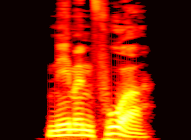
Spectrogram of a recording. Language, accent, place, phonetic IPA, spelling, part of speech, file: German, Germany, Berlin, [ˌnɛːmən ˈfoːɐ̯], nähmen vor, verb, De-nähmen vor.ogg
- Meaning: first/third-person plural subjunctive II of vornehmen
